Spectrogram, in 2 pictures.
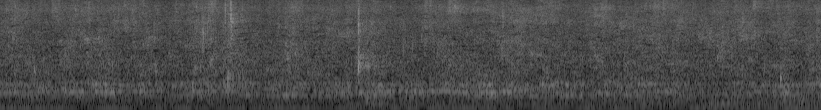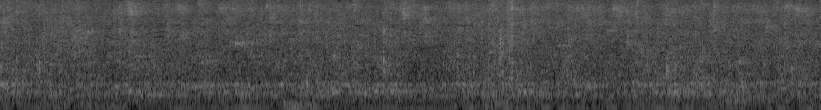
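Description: Wet slime full of small foam beads squeezed and kneaded by hand in a glass bowl with liquid at the bottom: continuous wet squishing and squelching with small crackles.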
